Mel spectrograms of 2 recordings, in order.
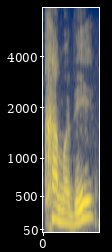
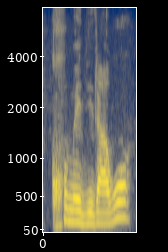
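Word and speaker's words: comedy: 카머디. 희극이죠. 자, 그래서 우리 그대로 읽으면 코메디. 이렇게 쓰여져 있었기 때문에 우리는 코미디라고 했던 겁니다. 영어로는 카머디라고 하시면 됩니다.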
